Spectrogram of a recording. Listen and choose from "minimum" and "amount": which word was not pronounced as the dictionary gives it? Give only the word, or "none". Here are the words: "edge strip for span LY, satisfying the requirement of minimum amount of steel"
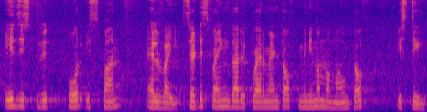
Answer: none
